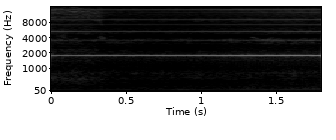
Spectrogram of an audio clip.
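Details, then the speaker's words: Electrolux MEF41 microwave that won't power on, multimeter continuity test on board: steady unbroken beep both directions, short circuit at diode/capacitor area, capacitor to be removed to isolate. "Arena apitou de um lado e do outro vai apitar a mesma coisa suas de ouro Está apresentando curto"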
